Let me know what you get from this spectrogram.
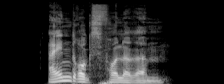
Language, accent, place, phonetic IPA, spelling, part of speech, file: German, Germany, Berlin, [ˈaɪ̯ndʁʊksˌfɔləʁəm], eindrucksvollerem, adjective, De-eindrucksvollerem.ogg
- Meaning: strong dative masculine/neuter singular comparative degree of eindrucksvoll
